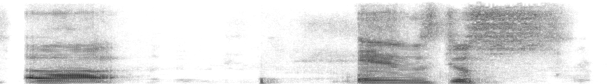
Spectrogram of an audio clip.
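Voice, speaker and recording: A man with a Spanish accent and a medium-pitched voice. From Guatemala. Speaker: graphic novelist. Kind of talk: interview. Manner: halting, many fillers and repetitions.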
